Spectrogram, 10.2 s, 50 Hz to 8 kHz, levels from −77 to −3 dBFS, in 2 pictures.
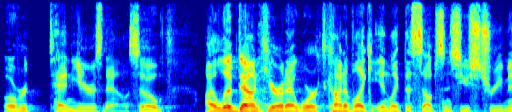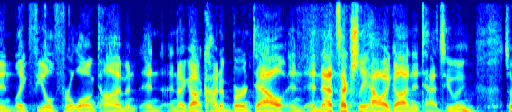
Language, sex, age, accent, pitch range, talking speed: English, male, 20-39, American, 105-125 Hz, 270 wpm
